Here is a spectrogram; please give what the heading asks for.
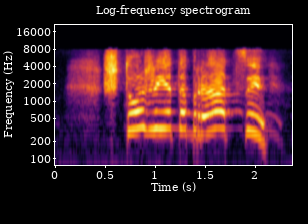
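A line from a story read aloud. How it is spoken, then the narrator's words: Exclaiming. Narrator (Russian): воскликнул Иван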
